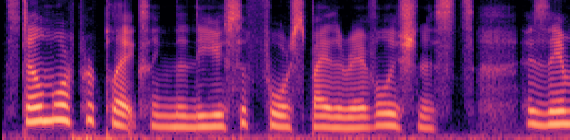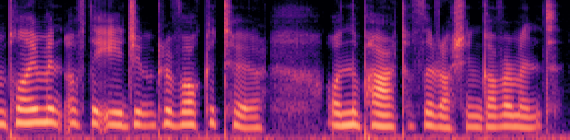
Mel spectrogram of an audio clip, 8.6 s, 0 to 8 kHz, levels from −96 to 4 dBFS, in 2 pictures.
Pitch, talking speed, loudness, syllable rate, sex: 215 Hz, 175 wpm, -18 LUFS, 5.5 syllables/s, female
